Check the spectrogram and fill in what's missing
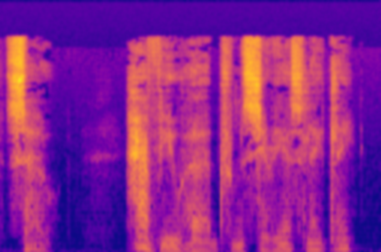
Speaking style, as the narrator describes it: he said very quietly to Harry

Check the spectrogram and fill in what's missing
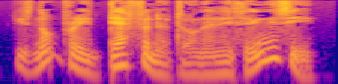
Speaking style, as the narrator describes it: said Ron, in a low voice

